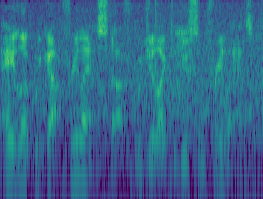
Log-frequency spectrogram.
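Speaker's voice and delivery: usual speaking voice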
